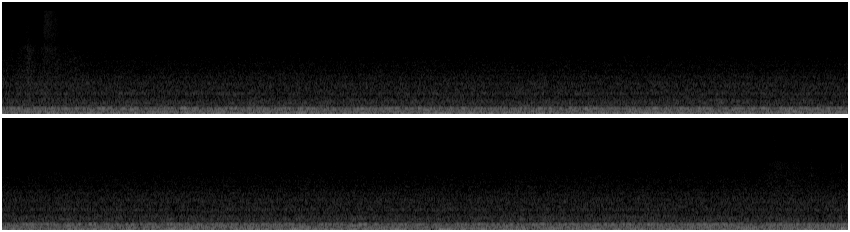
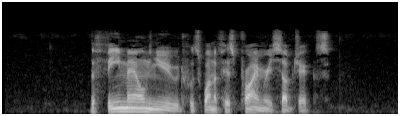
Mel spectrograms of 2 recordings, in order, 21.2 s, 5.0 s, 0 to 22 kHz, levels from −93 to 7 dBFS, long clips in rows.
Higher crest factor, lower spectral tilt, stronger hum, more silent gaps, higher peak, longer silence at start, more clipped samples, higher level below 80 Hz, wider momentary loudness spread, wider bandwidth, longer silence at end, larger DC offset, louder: about the same, 16 dB vs 18 dB; first, -7.5 dB/octave vs -6 dB/octave; neither; neither; second, -38 dBFS vs -2 dBFS; second, 0 s vs 1.1 s; neither; second, -58 dBFS vs -46 dBFS; second, 2 LU vs 15 LU; first, 15.5 kHz vs 7.8 kHz; second, 0 s vs 0.9 s; neither; second, -59 LUFS vs -20 LUFS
